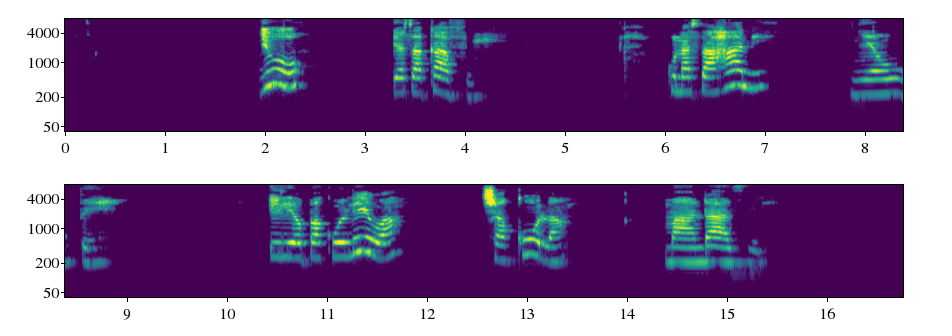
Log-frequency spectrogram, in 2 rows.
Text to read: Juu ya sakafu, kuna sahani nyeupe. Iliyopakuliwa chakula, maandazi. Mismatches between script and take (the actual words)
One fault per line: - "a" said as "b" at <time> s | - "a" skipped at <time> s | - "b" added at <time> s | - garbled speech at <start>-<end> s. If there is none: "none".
none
